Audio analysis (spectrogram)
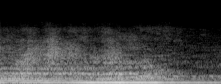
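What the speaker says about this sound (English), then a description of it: "Here comes some big airplanes," Large propeller crop duster airplanes flying past, a steady loud low engine drone that swells toward the middle and then eases slightly as they pass.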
